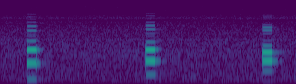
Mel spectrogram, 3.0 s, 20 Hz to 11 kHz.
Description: DTMF, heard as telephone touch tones, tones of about 100 ms. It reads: 9 # 0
